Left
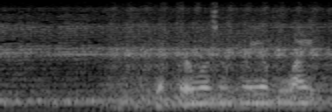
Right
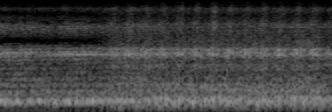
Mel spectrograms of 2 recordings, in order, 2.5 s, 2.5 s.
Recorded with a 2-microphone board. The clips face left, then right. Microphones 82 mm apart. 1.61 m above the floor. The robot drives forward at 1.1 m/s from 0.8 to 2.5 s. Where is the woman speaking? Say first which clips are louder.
Left 6 dB; 80° left; by 2.4 s 70° left (ahead or behind).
